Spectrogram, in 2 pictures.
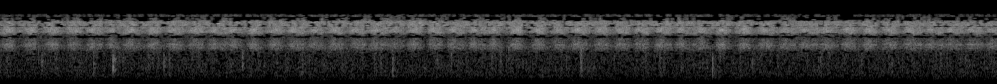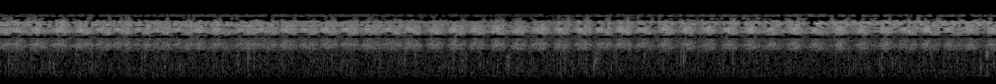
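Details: Cicadas of Provence, France, singing in summer: a constant high-pitched buzzing with fine rapid throbbing, even in level from start to end, no other sounds.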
